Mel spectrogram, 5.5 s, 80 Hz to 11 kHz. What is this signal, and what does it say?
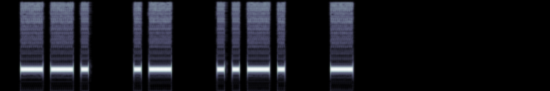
Morse code, heard as a keyed tone, about 16 wpm, 800 Hz. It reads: G A F T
